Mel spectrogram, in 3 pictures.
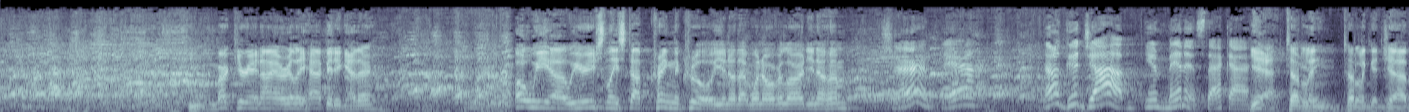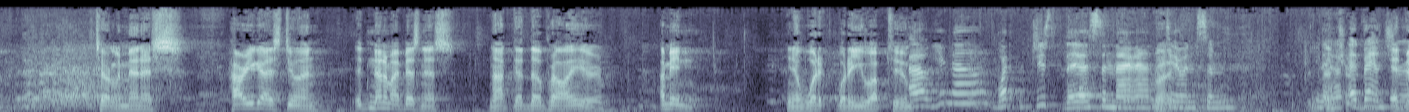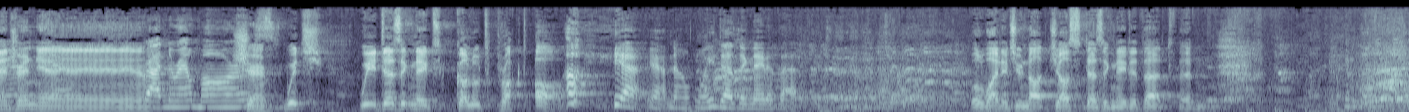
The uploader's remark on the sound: Recorded Live 5/2/2011 at Largo, Los Angeles.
